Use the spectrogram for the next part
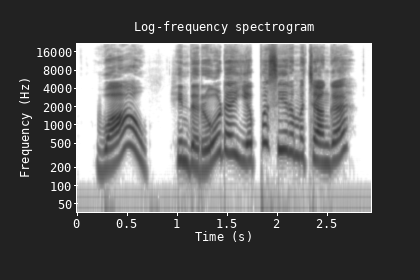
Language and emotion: Tamil, surprised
